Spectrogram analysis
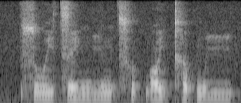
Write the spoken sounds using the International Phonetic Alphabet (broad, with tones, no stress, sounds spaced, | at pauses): s uː˨˧ j t͡s e˨ j ŋ iː˨˥ n t͡sʰ ʊ˥ k̚ ɔː˨˥ j kʰ ɐ˨ p̚ m iː˧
